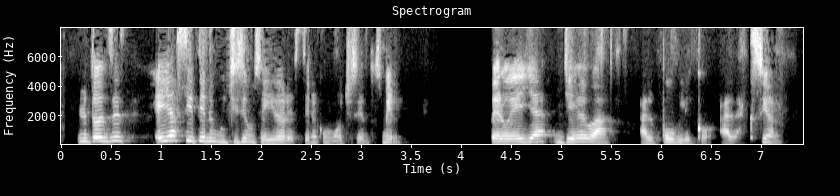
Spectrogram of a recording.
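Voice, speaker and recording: A woman with a dark, mellow tone speaks at a fairly high pitch and a moderate pace, her intonation lively. Her loudness swings widely. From Mexico, Manzanillo, Colima. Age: 20s. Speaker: public relations consultant. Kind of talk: interview.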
